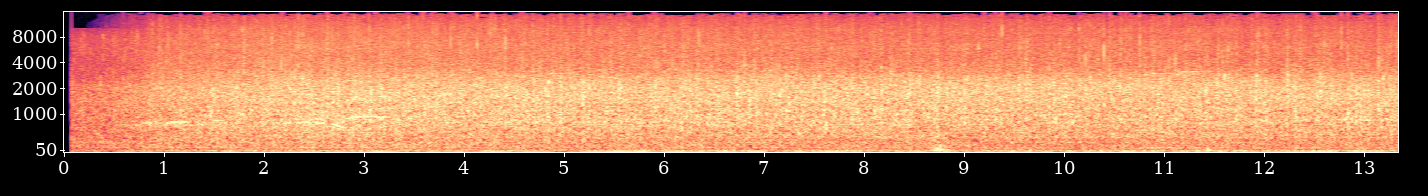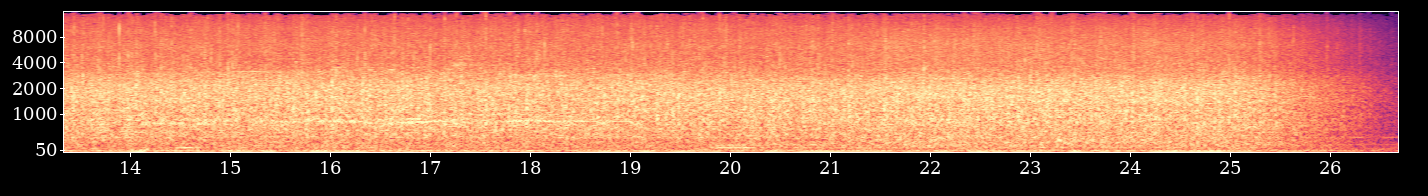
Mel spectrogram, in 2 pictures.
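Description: An audience applauding steadily, a dense even clapping that swells up over the first second or two and fades away at the very end.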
